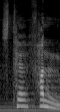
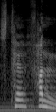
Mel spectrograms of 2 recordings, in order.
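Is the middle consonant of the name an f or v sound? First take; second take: f; f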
